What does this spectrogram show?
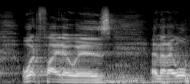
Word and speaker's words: FD.io: Typically FD.IO will be pronounced as FIDO because we're cutesy like that.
